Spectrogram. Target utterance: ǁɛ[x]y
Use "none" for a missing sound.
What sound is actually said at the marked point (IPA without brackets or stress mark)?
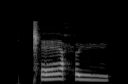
ħ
